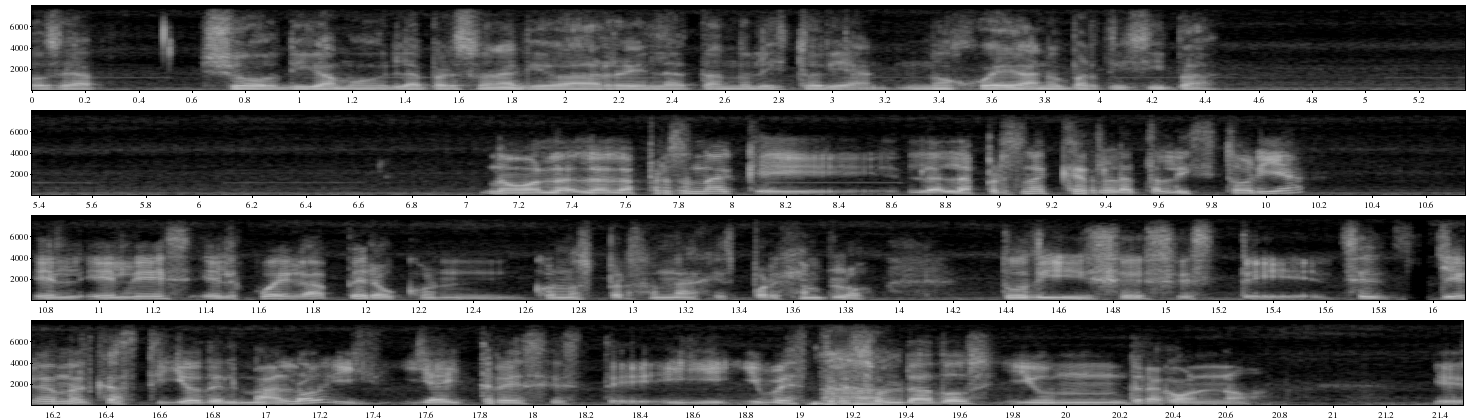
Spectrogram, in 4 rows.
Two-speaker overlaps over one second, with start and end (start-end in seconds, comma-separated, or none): none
